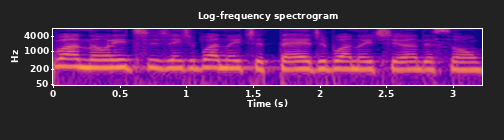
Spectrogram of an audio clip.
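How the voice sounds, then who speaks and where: A woman's dark, mellow tone in a Rio de Janeiro accent, at a fairly slow pace with fairly even intonation. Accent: carioca accent, noticeable. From Rio de Janeiro, Brazil. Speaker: journalist. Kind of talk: radio interview.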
